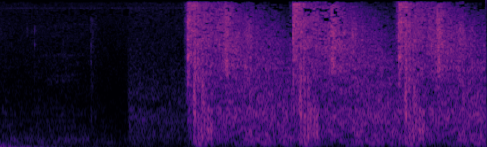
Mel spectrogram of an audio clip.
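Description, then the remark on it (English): A quiet lead-in gives way to three loud, booming gunshots from the Hawk Moon hand cannon in a video game, spaced roughly evenly, each with a sharp crack and a rumbling tail. “Oh, hand cannon.”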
